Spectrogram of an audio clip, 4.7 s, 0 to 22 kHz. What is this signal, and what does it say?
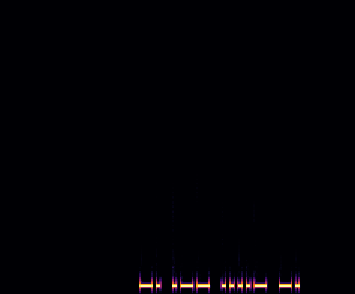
Morse code, heard as a keyed tone, about 21 wpm, 700 Hz. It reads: NW4N
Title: USA Call Signs - 4 Characters - Repeated 2x - 22wpm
